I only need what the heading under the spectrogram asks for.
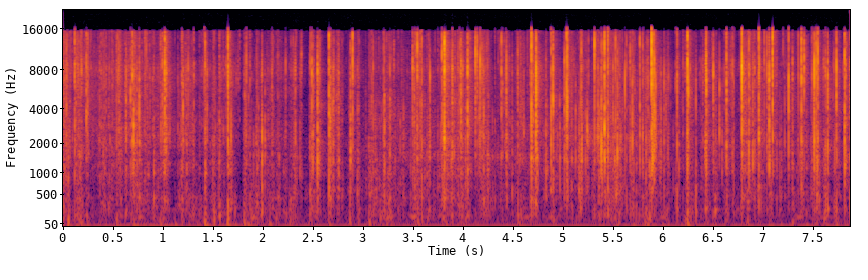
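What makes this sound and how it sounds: A yellow metallized plastic Funyuns chip bag is held in the hands and crinkled and squeezed with the fingertips. Dense, dry crackles and crinkles run steadily throughout, bright and sharp with little low end and almost no ring after each snap.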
